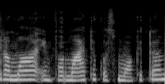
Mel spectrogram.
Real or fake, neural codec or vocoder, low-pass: fake; codec, 44.1 kHz, 7.8 kbps, Pupu-Codec; 14.4 kHz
